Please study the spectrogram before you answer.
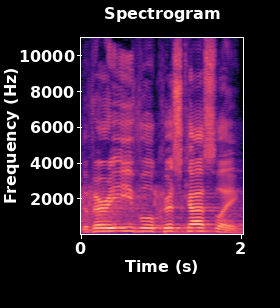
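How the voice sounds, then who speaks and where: A man's voice: sits high, measured pace, a crowd in the background. A man announcing the credits of a live radio drama in old-time announcer style. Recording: echoey hall, music and audience.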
